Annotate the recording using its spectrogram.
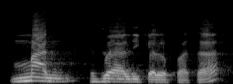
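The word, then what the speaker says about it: مَن: Namun ternyata cara membacanya nomor 1 dan nomor 2 berbeda. Jika nomor 1 tadi man zalikal fata, kalau nomor 2 min aina.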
